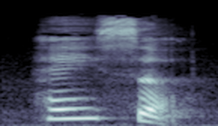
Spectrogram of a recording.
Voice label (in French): "Noir" Mandarin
